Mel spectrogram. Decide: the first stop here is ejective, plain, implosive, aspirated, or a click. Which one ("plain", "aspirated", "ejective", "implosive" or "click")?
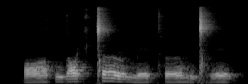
plain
